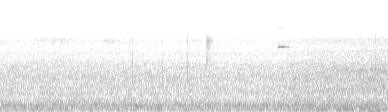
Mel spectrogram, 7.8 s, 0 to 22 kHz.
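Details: Fujitsu ASYG24 KLCA indoor unit No. 2, fan on level 3 Medium: smooth airflow hiss with soft, even low hum, no rattles or ticks; normal fan running.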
